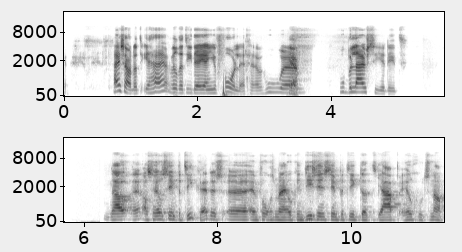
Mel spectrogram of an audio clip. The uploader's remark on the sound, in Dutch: Omdat ook wij vanwege de coronamaatregelen niet de campus van Windesheim op kunnen, is deze aflevering opgenomen via Microsoft Teams in plaats van in de C-kantine van Windesheim.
